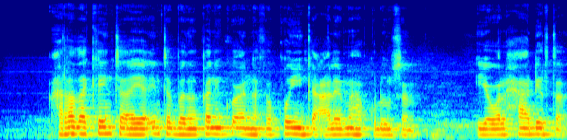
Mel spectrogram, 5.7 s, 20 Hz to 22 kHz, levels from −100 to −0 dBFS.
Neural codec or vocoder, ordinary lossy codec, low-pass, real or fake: none; none; 19.8 kHz; real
